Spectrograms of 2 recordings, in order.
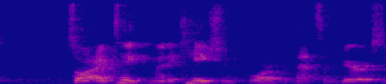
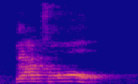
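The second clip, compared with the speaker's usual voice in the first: exasperated protest; 10 semitones higher, 11 dB louder, slower than usual. Retold or imitated. Defending himself, exasperated.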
